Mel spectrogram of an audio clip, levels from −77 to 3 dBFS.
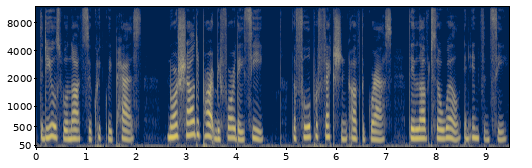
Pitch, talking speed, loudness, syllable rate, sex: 225 Hz, 160 wpm, -18 LUFS, 4.4 syllables/s, female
